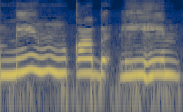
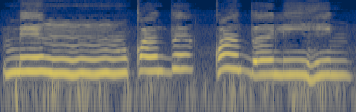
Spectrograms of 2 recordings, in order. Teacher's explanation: Ba sini mati di tengah-tengah kalimah. Kita kena lantunkan dia dengan lantunan kecil.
